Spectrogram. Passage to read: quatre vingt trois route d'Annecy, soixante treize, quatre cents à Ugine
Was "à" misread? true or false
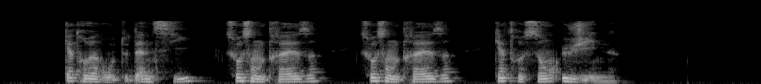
true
